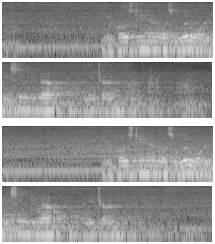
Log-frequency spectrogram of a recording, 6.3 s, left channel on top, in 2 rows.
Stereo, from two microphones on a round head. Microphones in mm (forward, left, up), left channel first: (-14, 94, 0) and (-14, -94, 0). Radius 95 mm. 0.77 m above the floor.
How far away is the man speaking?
About 1.8 m.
